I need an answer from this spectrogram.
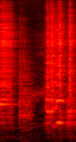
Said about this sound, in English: Is this chair squeaky as hell?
